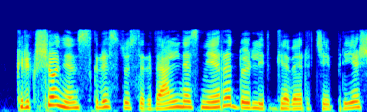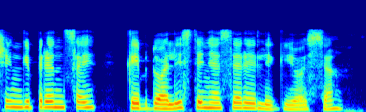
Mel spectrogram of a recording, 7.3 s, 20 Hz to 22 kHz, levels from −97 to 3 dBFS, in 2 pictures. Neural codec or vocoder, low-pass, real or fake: none; 7.2 kHz; real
